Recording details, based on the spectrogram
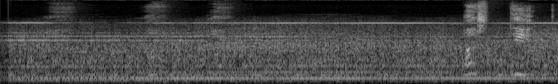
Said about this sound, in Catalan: Els dos helicòpters baixen cap a terra.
